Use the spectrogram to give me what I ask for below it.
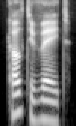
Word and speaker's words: cultivate: Now, let's go to the last word, which is cultivate cultivate It is a three syllables and the stress is on the first syllable.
